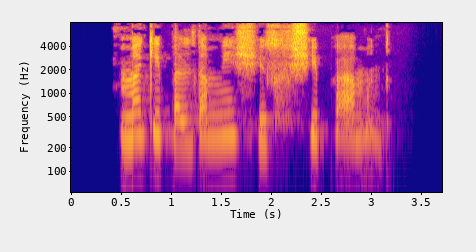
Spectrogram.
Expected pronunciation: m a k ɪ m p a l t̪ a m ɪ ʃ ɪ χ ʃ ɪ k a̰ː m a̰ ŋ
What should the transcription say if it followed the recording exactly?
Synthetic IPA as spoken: m a k ɪ p a l t̪ a m ɪ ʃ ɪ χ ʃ ɪ p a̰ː m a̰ ŋ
